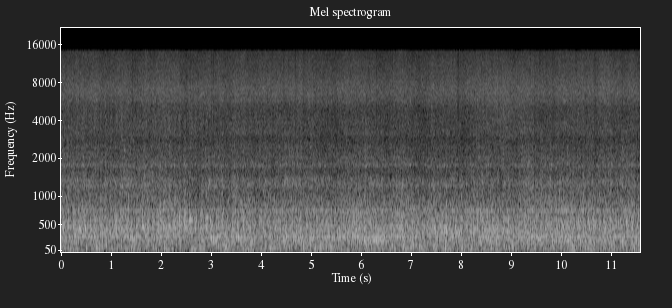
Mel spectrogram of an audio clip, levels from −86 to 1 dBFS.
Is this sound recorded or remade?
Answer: remade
